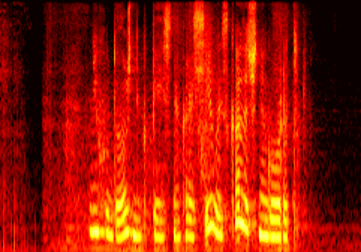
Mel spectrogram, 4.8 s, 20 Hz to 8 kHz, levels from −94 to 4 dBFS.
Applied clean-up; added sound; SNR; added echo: neural mask model RNNoise.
